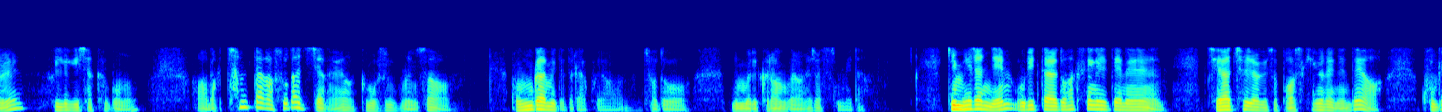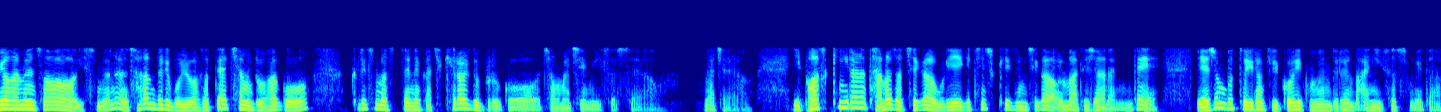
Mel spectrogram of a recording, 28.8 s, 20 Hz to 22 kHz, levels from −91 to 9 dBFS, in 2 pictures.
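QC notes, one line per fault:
throughout, G.729 codec: speech is rebuilt from a vocal tract filter, pitch predictor and sparse pulses at what sounds like 8 kbit/s, giving plainly audible roughness and a hard ceiling near 3.8 kHz.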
